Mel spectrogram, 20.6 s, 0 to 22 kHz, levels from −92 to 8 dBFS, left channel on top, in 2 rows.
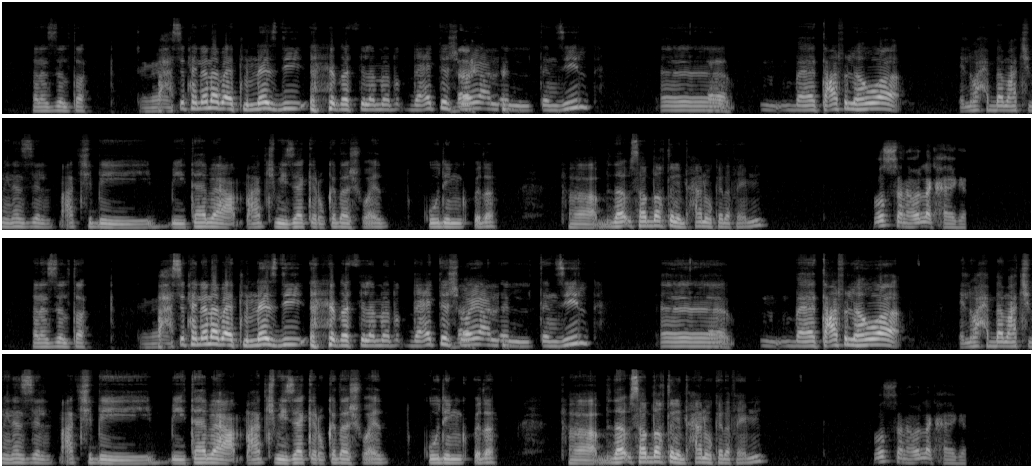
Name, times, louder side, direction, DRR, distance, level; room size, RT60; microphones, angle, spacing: voice 1, 0.3-0.8 1.6-5.9 6.6-7.3 7.6-9.0 9.6-14.1 14.6-15.2 16.0-17.9, right 3 dB, 50° right, 1.0 m, -30 dB
voice 2, 1.4-1.7 4.5-4.7 5.0-5.1 7.0-7.3 19.0-19.9, left 5 dB, 75° left, 0.7 m, -36 dB
head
